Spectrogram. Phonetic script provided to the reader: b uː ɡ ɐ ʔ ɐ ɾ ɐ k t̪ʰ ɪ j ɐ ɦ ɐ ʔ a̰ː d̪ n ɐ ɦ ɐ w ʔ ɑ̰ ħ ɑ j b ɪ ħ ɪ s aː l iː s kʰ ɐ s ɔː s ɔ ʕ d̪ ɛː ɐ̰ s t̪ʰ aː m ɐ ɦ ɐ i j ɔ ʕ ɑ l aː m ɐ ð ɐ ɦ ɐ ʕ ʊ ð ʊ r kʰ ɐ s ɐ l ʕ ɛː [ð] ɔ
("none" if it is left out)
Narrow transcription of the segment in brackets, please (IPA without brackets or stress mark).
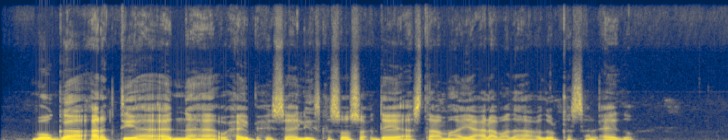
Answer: ð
